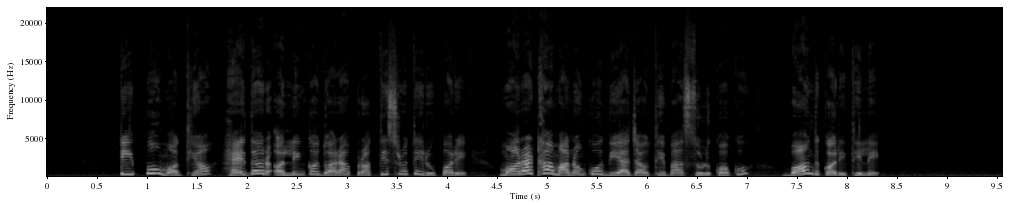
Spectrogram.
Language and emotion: Odia, neutral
